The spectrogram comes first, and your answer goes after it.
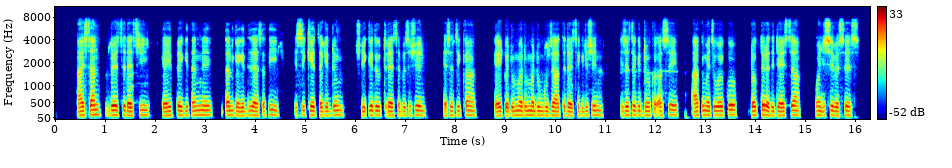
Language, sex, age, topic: Gamo, male, 18-24, government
